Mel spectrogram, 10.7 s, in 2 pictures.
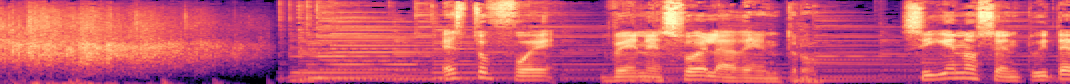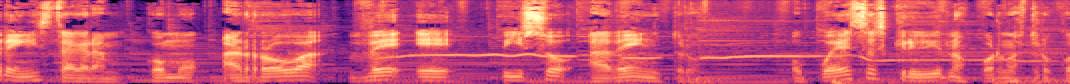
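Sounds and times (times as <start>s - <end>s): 
crowd applauding: 0.0s - 1.4s
speech: 1.4s - 10.7s.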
